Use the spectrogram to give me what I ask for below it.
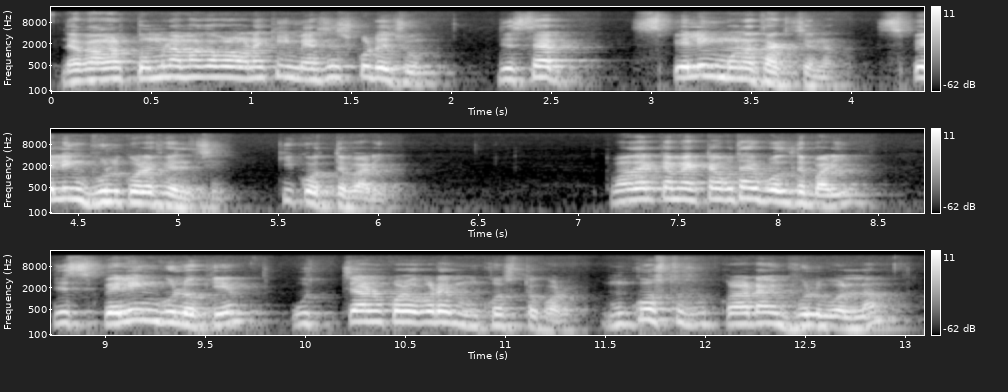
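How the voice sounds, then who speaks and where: A man's voice: high voice, roomy sound. A man teaching English vocabulary for an exam, often checking "right?" and spelling words out letter by letter. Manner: repeats "thik ache?" after nearly every point, spells words out slowly. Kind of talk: online vocabulary lesson.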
